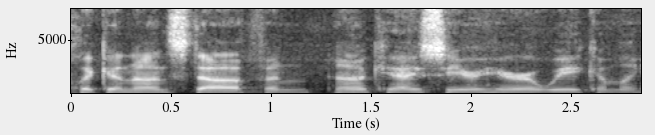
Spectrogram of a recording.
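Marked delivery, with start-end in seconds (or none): 1.3-2.7 mock sleepy voice, lower pitch. Retelling a late-night hotel check-in, imitating a sleepy clerk. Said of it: "this woman just kinda sleepily checking me in".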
